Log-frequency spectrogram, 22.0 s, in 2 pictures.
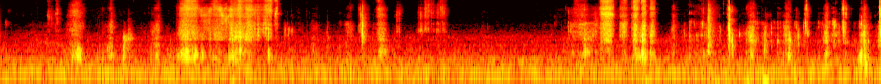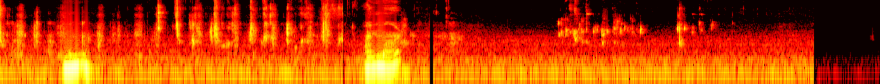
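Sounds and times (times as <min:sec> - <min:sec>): crunchy chewing: 0:07.1 - 0:15.4.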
